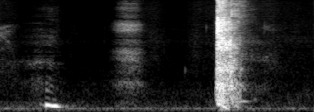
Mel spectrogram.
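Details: During play, an infant makes a small vocal sound and a soft breathy noise, then one sharp, bright burst of air: a single sneeze in a quiet room.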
